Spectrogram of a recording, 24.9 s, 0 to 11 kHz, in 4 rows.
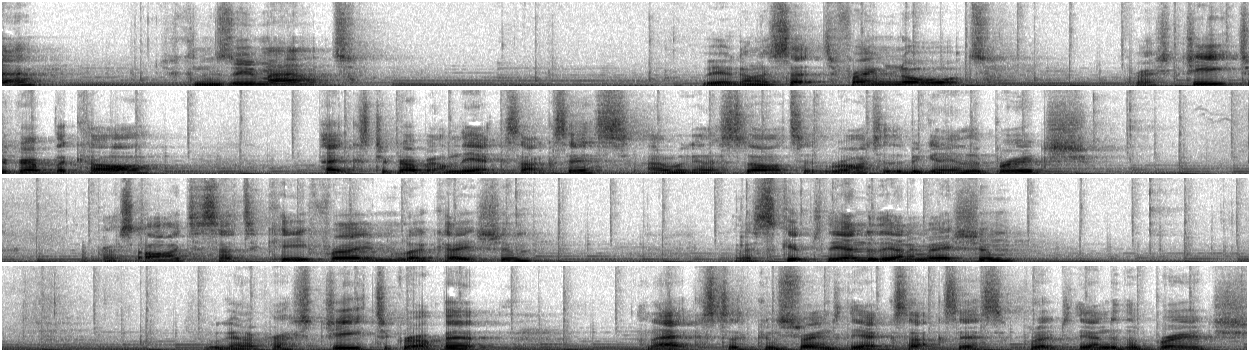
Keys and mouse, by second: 0.6 click, 2.6 shift+middle click, 5.1 shift+middle click, 6.6 g, 15.0 i, 16.1 click, 16.6-18.1 drag, 19.3 shift+middle click, 20.7 g.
